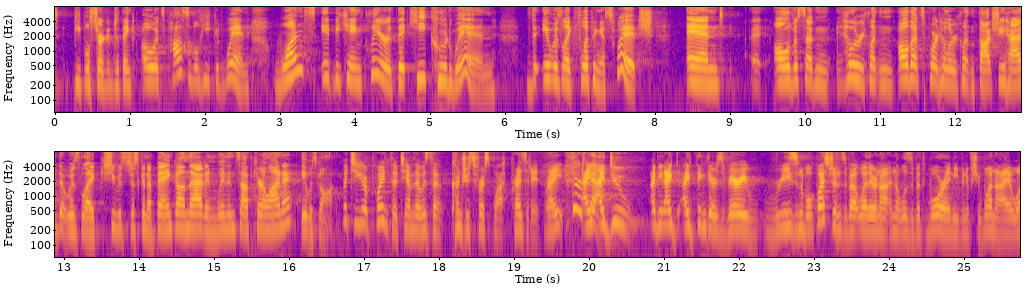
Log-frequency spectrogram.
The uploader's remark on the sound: This is a special episode, recorded in front of a live audience at the Boulder Theater in Boulder, Colorado.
